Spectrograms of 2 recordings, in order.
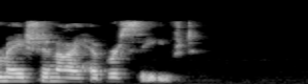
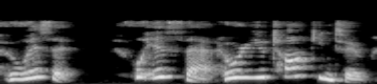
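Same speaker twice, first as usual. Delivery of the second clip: higher, insistent questioning; retold husband asking who is on the line, higher; husband's questions; 8 semitones higher than usual. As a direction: pester her like the curious husband. Husband pestering during phone call.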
